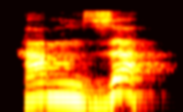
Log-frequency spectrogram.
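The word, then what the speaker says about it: همزة: ওয়াও হ্যাঁ ঠিক আছে হামজাহ হামজা হামজা না হামজাহ বাতাস বের করে হামজা হামজা হামজা হামজা হামজাহ হামজা হামজা বলবেন না এটা বলি না আমরা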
